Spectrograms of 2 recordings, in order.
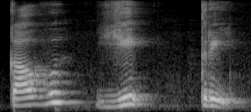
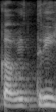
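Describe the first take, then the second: First: The middle 'ya' sound is clearly said. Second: The middle 'ya' sound is dropped. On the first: The speaker calls it right. "कव ये त्री, ठीक है।" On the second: The speaker calls it wrong. "हम कवित्री बोलते हैं"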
